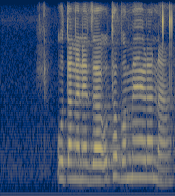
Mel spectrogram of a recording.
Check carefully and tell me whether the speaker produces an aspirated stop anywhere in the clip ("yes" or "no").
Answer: yes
